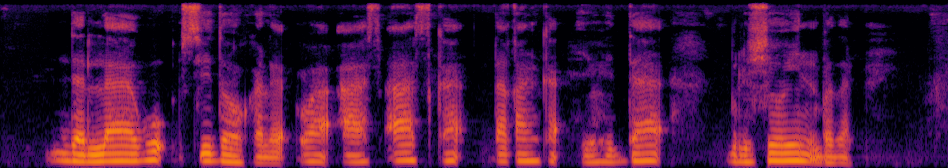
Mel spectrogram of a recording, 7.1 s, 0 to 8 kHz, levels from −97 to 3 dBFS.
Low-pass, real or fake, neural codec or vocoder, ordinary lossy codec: 7.2 kHz; real; none; none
